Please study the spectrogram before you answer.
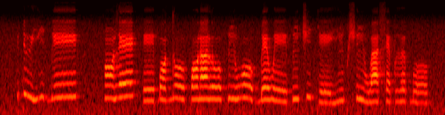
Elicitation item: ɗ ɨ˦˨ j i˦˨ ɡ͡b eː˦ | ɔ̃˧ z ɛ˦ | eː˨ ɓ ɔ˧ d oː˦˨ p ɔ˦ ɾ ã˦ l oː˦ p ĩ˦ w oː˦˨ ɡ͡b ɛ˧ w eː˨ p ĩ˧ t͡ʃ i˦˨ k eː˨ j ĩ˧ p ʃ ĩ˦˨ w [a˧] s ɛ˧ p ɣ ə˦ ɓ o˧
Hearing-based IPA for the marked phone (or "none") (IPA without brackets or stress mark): a˧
